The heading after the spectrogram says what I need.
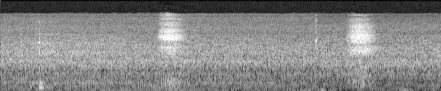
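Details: Two short, breathy sneeze bursts about a second and a half apart in a quiet room; sneezing.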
